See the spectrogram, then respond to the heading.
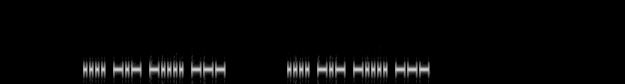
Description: Morse code, heard as a keyed tone, about 40 wpm, 700 Hz. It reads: HK6O HK6O
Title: DXCC-100 Call Signs - 4 Characters - Repeated 2x - 40wpm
